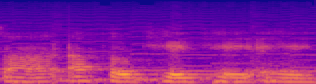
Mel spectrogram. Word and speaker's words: Fokka: But just want to make sure it's Fokka, not Yes. a different other word that we're not going to use on stream. Correct. Made sure to pronounce it with a long O.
